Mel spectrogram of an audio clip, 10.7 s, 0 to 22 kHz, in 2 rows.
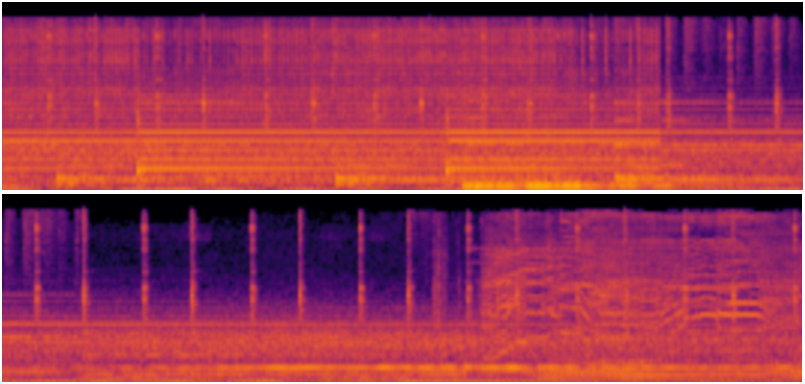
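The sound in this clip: A clock ticks at 3 a.m. in a steady, even run of crisp clicks that starts partway through and lasts several seconds, set over a continuous low droning hum.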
